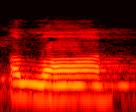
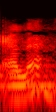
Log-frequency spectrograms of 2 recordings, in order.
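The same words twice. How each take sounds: First: ALLAH slow, with long dark "aah"; correct pronunciation. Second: ALLAH short, with thin "a" as in cat; wrong pronunciation. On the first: Speaker corrects the audience's reading, drawn-out ALLAH. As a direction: draw out "Allah" on a heavy L and open ah. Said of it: "say Allah". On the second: Speaker warns against spelling-based reading, mispronounced ALLAH. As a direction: say "Allah" with a light L and front vowels. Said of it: "but don't say Allah". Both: Shown as a demonstration.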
